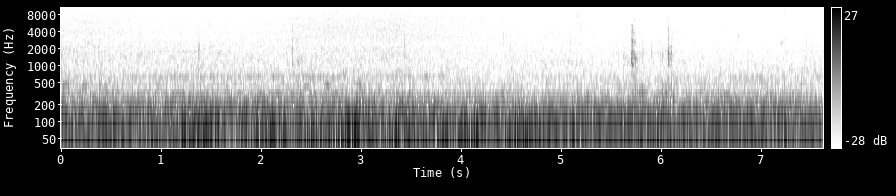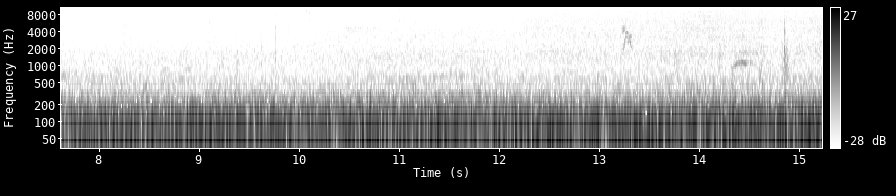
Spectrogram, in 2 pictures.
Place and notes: Nagranie przystani promowej oraz odpływającego promu w Świbnie.
Poland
